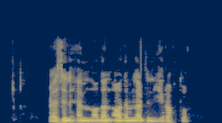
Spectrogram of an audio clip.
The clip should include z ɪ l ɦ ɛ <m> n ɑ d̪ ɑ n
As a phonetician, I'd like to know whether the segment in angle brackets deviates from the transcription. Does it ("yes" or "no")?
no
